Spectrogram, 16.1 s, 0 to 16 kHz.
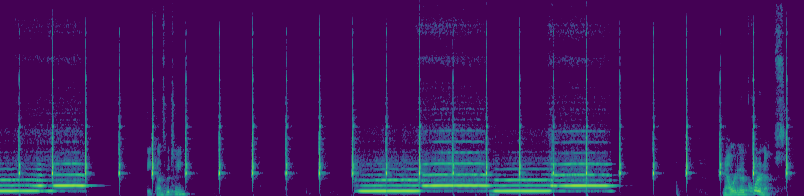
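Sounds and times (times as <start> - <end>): flute playing slurred notes: 0.0 - 2.0, 7.0 - 12.5
metronome ticking: 0.0 - 16.0.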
